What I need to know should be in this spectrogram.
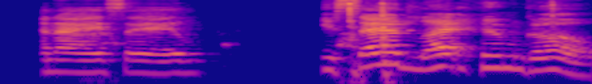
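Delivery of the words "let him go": big booming voice, much slower. In a role-playing game, a character demands that Mitch be released, booming voice. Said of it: "Booming voice".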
